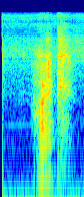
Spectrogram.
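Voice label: "hark", Dutch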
